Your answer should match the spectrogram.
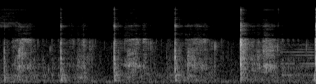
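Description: A utensil scrapes and knocks against a pan while thickening malai is stirred down into khoya, giving a series of sharp clacks at irregular intervals over a low sizzling bed, with no talk.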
